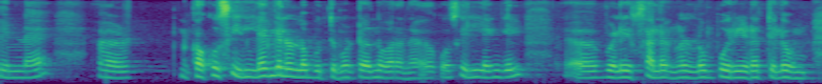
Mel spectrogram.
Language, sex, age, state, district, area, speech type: Malayalam, female, 60+, Kerala, Malappuram, rural, spontaneous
